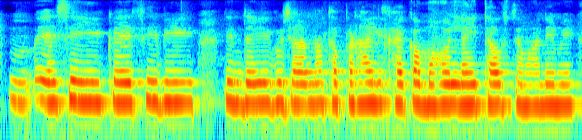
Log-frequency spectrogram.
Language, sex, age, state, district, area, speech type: Urdu, female, 30-45, Bihar, Darbhanga, rural, spontaneous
